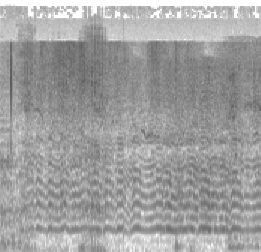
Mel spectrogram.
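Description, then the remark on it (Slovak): Steady, droning buzz of bees in an audio game, loud, holding a continuous wavering hum for the whole stretch with a few low thumps underneath and no talking. “Tak to skúsim chytiť tieto včely najprv.”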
